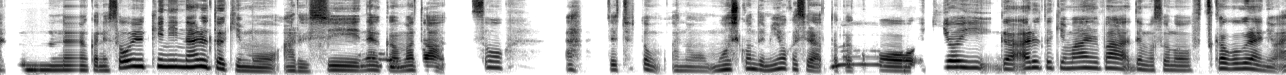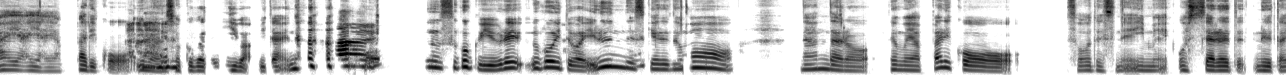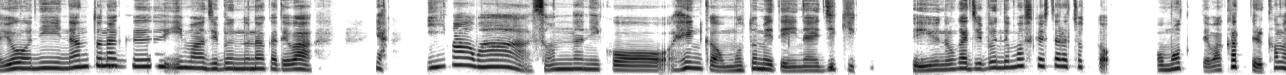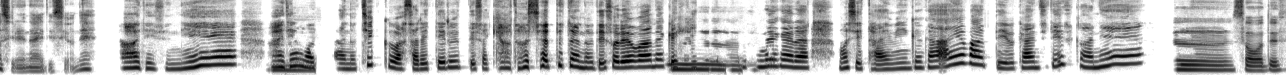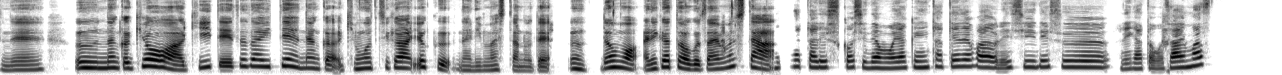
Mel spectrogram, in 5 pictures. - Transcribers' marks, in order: other background noise; laugh; "今" said as "いみ"; other noise
- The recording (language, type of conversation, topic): Japanese, advice, 職場で自分の満足度が変化しているサインに、どうやって気づけばよいですか？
